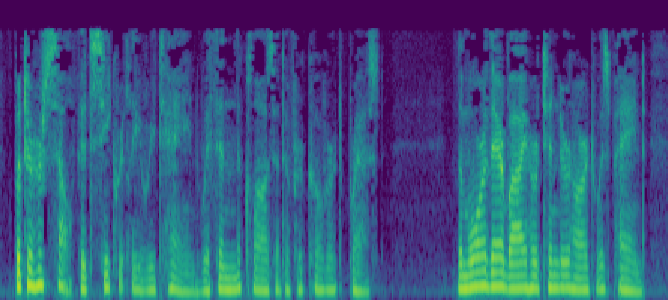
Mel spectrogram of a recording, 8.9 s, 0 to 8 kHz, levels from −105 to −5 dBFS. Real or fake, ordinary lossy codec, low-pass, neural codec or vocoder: fake; MP3, 24 kbps; 7.2 kHz; codec, 16 kHz in and 24 kHz out, 2.2 kbps, FireRedTTS-2 codec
